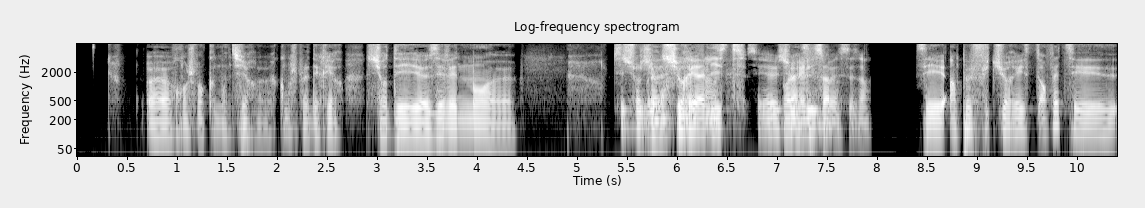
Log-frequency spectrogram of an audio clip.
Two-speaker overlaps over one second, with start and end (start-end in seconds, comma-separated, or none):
5.7-7.5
